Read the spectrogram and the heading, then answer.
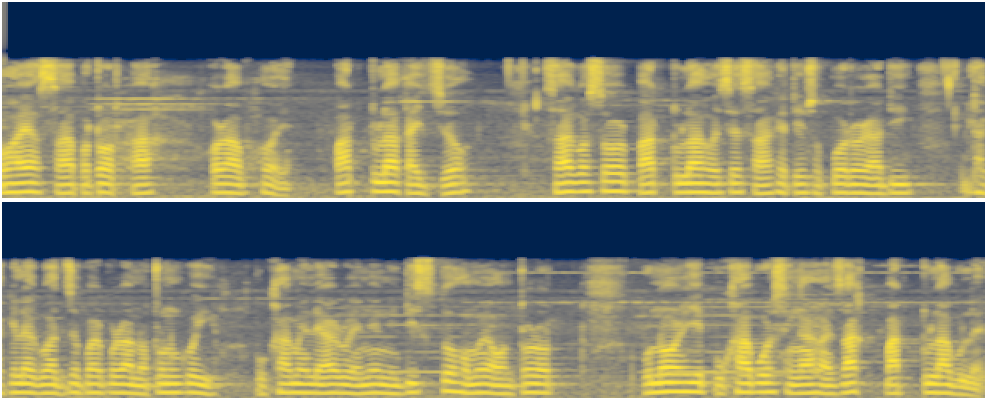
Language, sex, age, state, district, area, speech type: Assamese, male, 18-30, Assam, Charaideo, rural, spontaneous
